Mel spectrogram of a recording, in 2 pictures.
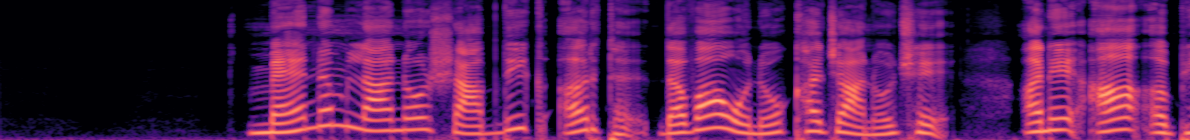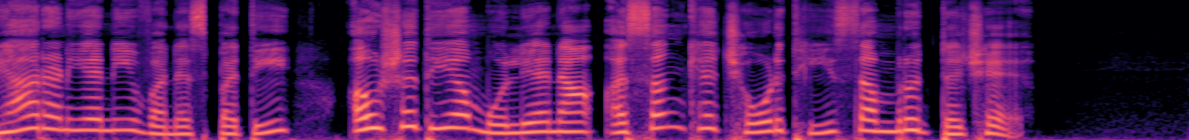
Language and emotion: Gujarati, neutral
